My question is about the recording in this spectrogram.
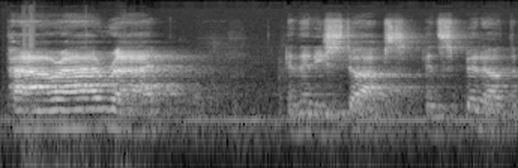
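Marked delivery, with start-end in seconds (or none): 0.1-1.5 slow, louder southern drawl on "Power I ride"; hammed-up Southern huddle call. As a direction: drawl the call like an Alabama quarterback. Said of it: "in his southern drawl".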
